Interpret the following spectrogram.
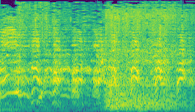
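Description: A person laughing in a high, wavering voice, with a breathy burst of laughter about one and a half seconds in.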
